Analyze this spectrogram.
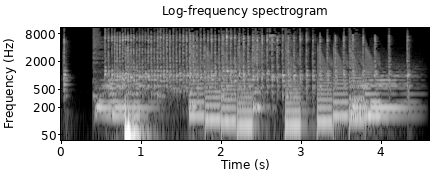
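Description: A prize wheel spins in a game segment about military-surplus rifle collecting, its rapid clicking running continuously and spacing out toward the end as it slows, layered over bright musical chords.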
